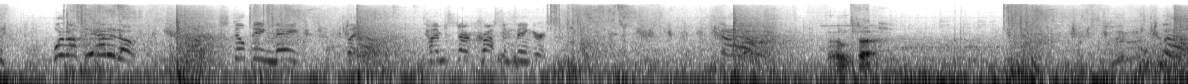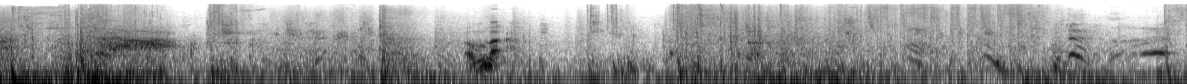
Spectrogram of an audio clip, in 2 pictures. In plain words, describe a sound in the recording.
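Heavy blows and impacts thud and crash during a fight.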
